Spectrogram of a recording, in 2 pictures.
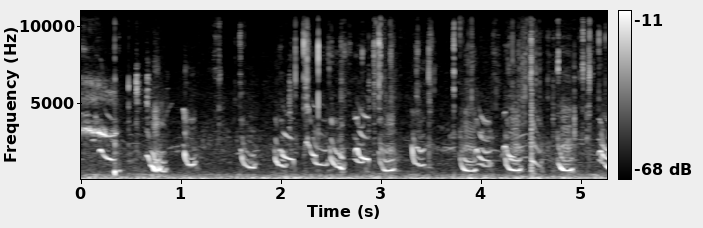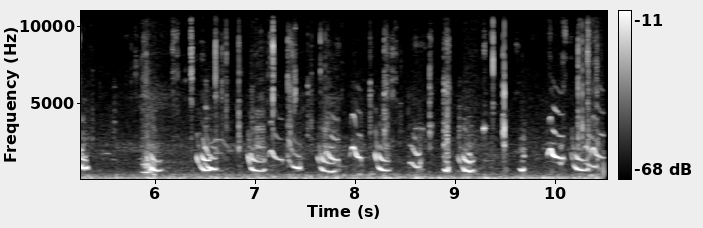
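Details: Francolin chicks in the forest giving a dense chorus of short peeping notes. Each note drops in pitch and they repeat rapidly and overlap throughout, over a low rumbling background.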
